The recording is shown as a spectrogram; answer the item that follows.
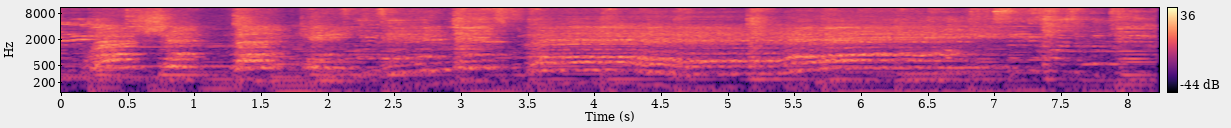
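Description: A large amateur gospel choir singing together, with hand claps on the beat in the first few seconds, then holding a long chord.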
